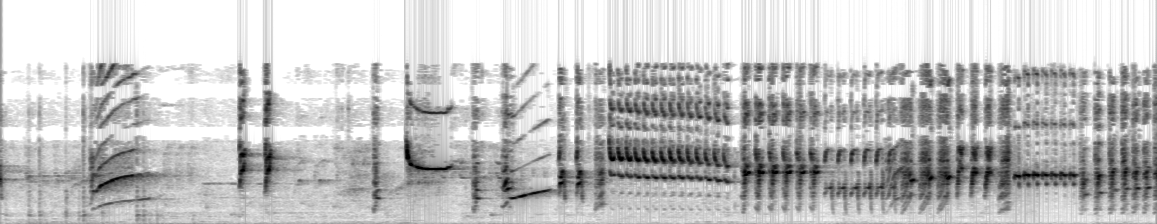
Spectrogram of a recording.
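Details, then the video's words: Red siskin singing at length: scattered sharp upslurred whistles, then rapid buzzy trills and repeated high twittering notes running on without a break. "Pintassilgo da venezuela cantando muito - Suara Burung Red siskin"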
